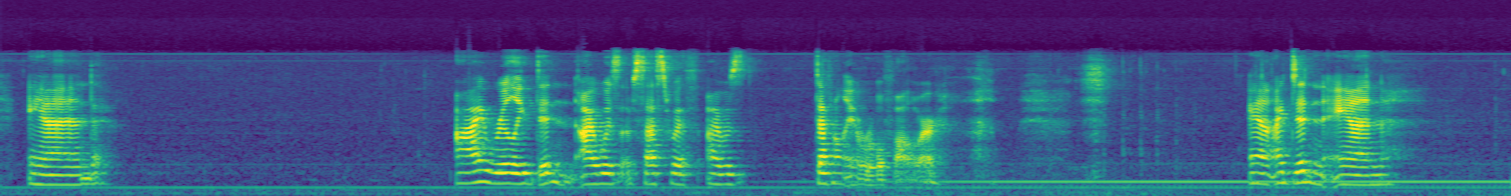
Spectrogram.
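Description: A young woman talks casually into a microphone, close up.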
